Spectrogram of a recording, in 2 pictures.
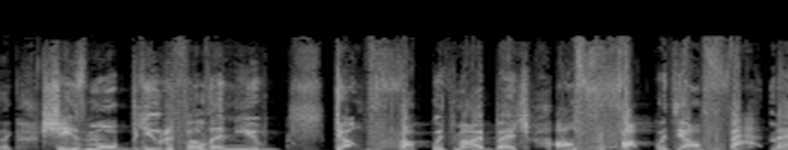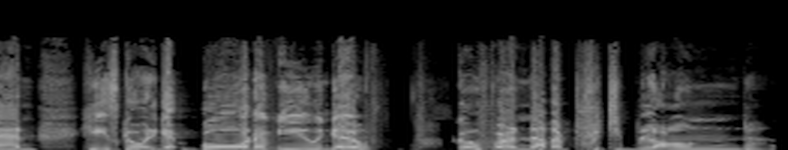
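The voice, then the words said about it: Put-on English accent, not great. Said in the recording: “That's not a good accent. ... it's much better than I could do. Honestly, I have no English accent.”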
